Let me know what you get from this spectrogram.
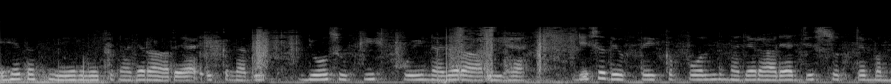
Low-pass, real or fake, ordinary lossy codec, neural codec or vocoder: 7.2 kHz; real; MP3, 24 kbps; none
